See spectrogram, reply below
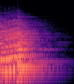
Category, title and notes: Instrument samples > Piano / Keyboard instruments
Studio Grand Notification
Got on Bandlabs and made this short sound, sounded a bit like a notification or when you get something wrong in a maths game.
effect, Sample, game, Music, digital, sfx, Instrument, ui, notification, sound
